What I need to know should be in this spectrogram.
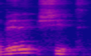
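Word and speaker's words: בְּרֵאשִׁית: Então B, Re. Nós temos aqui, né, no finalzinho mais uma parte desta palavra que é Shit. Então Bereshit. Né? Então Bereshit.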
